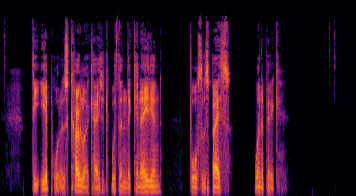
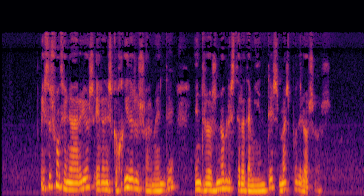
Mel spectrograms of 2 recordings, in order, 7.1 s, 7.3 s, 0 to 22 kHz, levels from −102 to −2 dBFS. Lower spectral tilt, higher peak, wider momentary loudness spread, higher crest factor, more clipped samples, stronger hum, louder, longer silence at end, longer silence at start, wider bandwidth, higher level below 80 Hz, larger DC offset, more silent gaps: second, -3 dB/octave vs -6.5 dB/octave; first, -4 dBFS vs -10 dBFS; first, 14 LU vs 10 LU; first, 26 dB vs 16 dB; neither; neither; about the same, -27 LUFS vs -26 LUFS; first, 1.55 s vs 0.75 s; second, 0.65 s vs 0.8 s; first, 15.5 kHz vs 11.5 kHz; second, -66 dBFS vs -56 dBFS; neither; first, 3.30-3.35 s, 3.69-3.77 s, 4.67-5.09 s vs none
